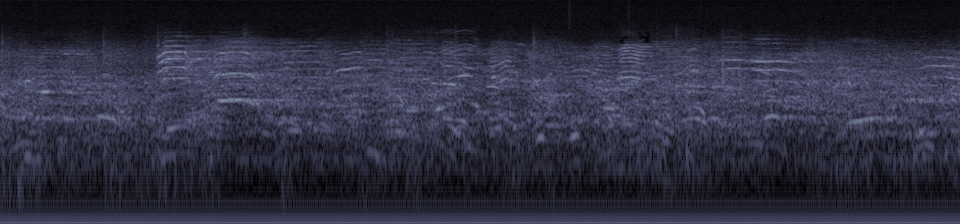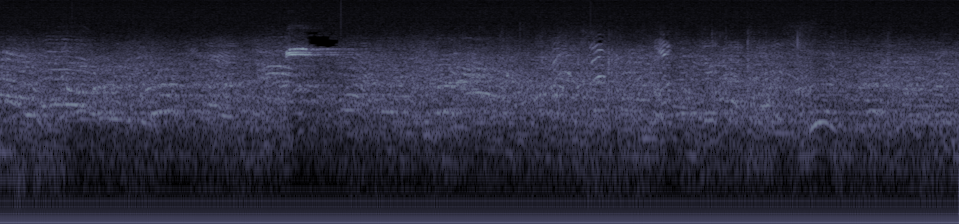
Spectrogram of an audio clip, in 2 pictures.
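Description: A large crowd chatters and cheers in a big echoing gym.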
